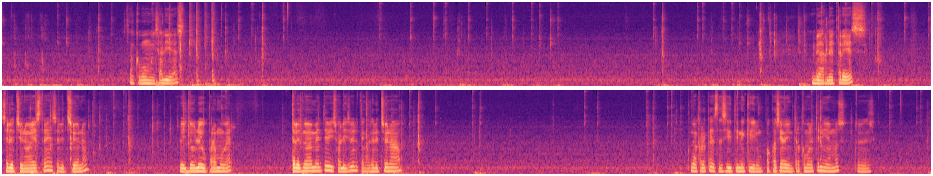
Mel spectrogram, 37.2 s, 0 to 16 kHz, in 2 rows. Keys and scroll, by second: 3.3 ctrl+z, 3.7-4.4 typing, 15.9 3, 16.4 alt+3, 19.1 1, 22.2 w, 24.5 3, 25.7 1.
